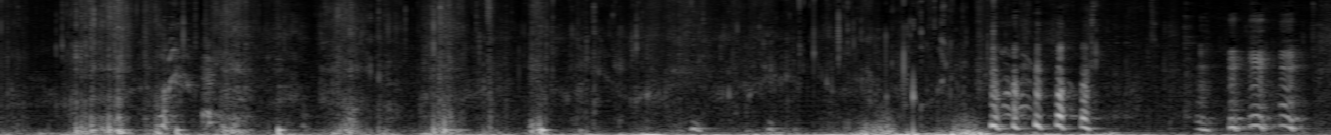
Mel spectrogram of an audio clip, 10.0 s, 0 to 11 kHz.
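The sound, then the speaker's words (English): A Nabisco Oreo cookie package is opened and the cookies are crunched, giving many crisp crackles and clicks alongside rustling, with voices and laughter toward the end. “Oreo break. Snack. Open it quietly. Brought to you by Nabisco. All right, you can't eat these quietly either. No, right, you everyone can't. Enjoy your 2 minutes of ASMR.”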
